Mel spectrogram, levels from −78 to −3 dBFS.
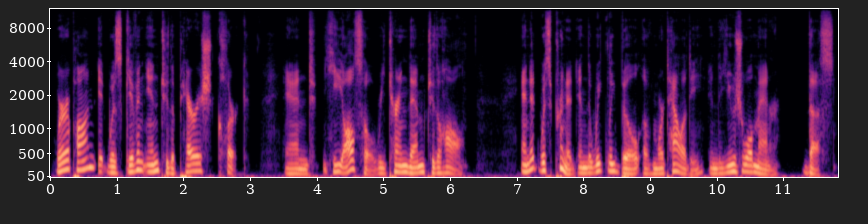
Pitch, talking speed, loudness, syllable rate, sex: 120 Hz, 160 wpm, -19 LUFS, 4.7 syllables/s, male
